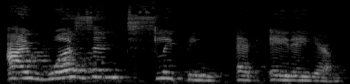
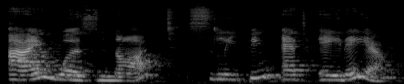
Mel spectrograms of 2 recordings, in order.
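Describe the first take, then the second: First: Was and not are contracted into one word. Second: Was and not are said as two full words. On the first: "Existe uma contração e eu vou ensinar a pronúncia" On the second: "você vai colocar o not depois de was e were"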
